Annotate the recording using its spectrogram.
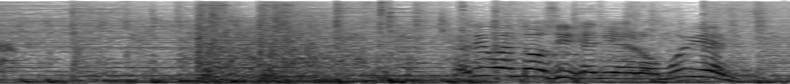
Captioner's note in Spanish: Disparos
